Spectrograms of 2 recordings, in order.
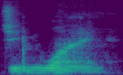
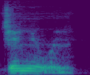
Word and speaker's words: genuine: the pronunciation of the word genuine is often pronounced g wine it actually should be pronounced genuine articulation that's a matter of saying words clearly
